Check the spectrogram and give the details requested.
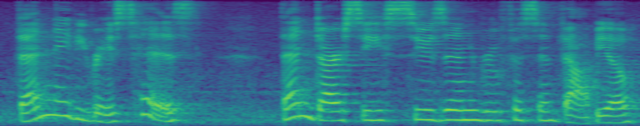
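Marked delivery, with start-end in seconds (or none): none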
